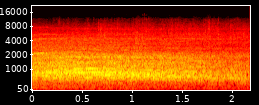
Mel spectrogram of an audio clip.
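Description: Dense, steady applause from an audience at a humorous Islamic sermon in Indonesia, a continuous wash of many hands clapping together at an even level for the whole stretch, with no distinct voices rising above it.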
